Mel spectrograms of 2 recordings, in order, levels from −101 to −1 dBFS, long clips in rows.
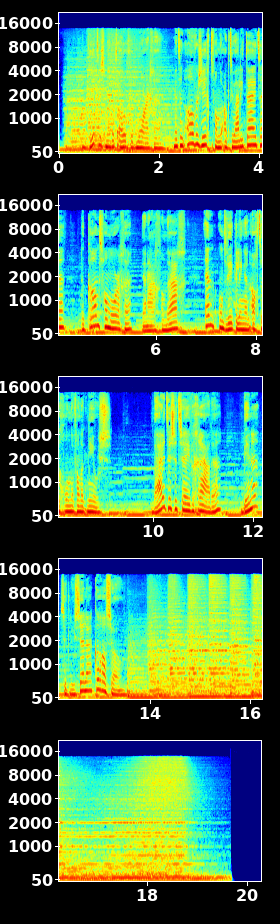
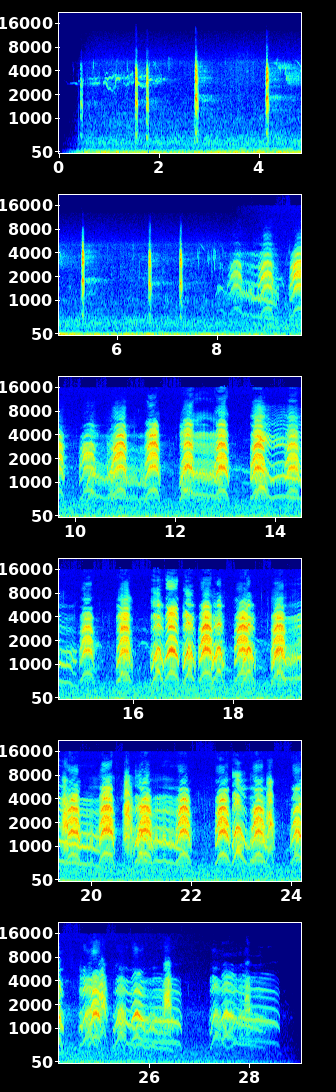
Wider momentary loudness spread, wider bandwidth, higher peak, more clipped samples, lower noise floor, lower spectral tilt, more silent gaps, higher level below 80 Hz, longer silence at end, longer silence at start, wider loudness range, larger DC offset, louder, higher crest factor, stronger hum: second, 8 LU vs 19 LU; second, 14 kHz vs 17 kHz; first, 0 dBFS vs -4 dBFS; neither; first, under -90 dBFS vs -63 dBFS; first, -5.5 dB/octave vs 1.5 dB/octave; neither; first, -26 dBFS vs -52 dBFS; about the same, 0.6 s vs 0.7 s; second, 0 s vs 0.4 s; second, 3 LU vs 11 LU; neither; first, -15 LUFS vs -23 LUFS; second, 14 dB vs 24 dB; neither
